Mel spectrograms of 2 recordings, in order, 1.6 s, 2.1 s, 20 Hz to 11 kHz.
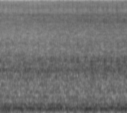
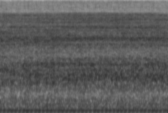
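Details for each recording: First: Car after top-end work with new wires and original spark plugs: mostly steady idle with slight roughness and occasional stumble; still misfiring a little, owner suspects an upper intake manifold vacuum leak, finding cites failing coil packs/ignition module. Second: 1997 Pontiac Grand Prix GTP after replacing a burst radiator hose that dumped coolant near the front exhaust manifold: steady, even idle under loud hiss, no misses or knocks; antifreeze burning off, no leak, not a head gasket.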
